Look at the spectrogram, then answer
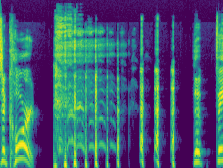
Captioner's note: laughs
